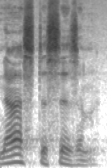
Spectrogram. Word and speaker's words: Gnosticism: It's an ancient uh, way of thinking and religion and philosophy known as Gnosticism, spelled with a silent G at the beginning Gnosticism.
